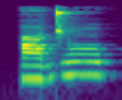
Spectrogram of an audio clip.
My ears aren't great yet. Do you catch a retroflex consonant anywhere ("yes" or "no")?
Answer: no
